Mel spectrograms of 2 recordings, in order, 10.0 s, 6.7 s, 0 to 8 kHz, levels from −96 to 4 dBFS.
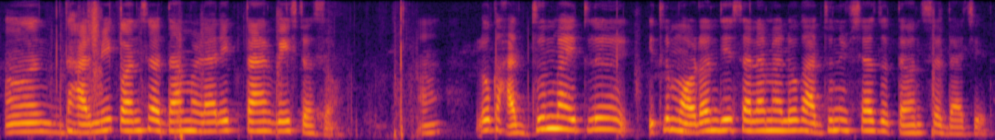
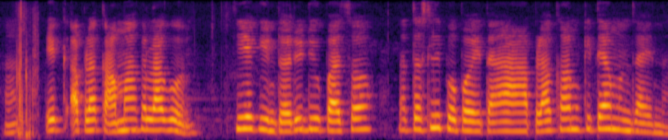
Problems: background sounds at intervals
